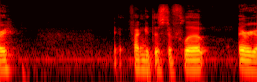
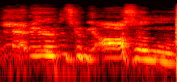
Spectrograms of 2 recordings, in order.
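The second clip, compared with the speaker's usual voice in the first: mock excitement; 9 semitones higher, 9 dB quieter than usual. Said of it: "I was kinda like".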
